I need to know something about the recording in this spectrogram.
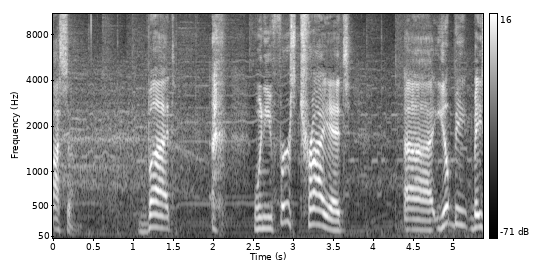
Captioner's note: laughs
